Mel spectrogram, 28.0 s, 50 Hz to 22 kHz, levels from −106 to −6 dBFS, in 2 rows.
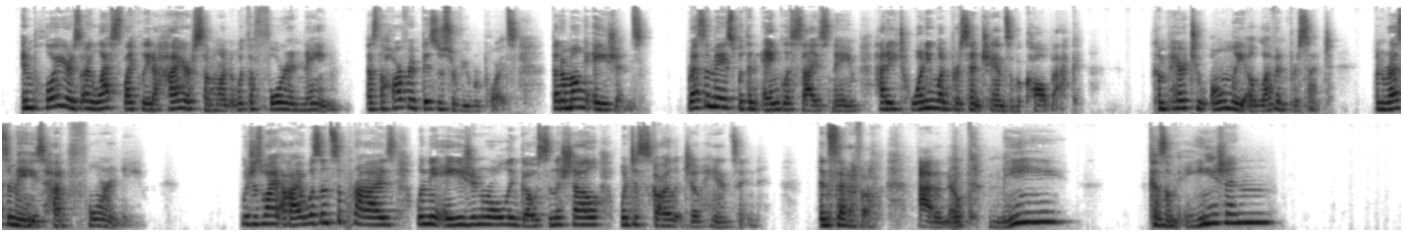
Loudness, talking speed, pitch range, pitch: -19 LUFS, 150 wpm, 220-270 Hz, 245 Hz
